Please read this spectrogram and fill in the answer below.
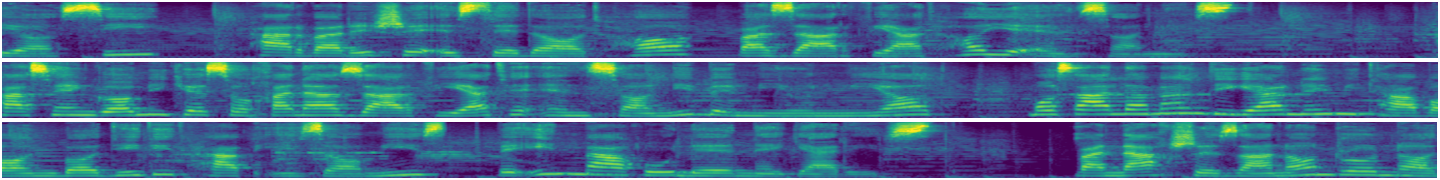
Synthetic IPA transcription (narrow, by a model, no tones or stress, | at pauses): iɒːsiː | pʰæɾvæɾe̞ʃe̞ʔest̪e̞d̪ɒːd̪̥hɒːvæzæɾfiæt̪ʰhɒːje̞ensɒːniːst̪ | pʰæshe̞ŋɡɒːmiːcʰe̞so̞xænæzːæɾfijæt̪ʰe̞ʔensɒːniːbe̞mijunmijɒːd̪̥mo̞sælːæmænd̪iːɟæɾne̞miːt̪ʰævɒːnbɒːd̪iːd̪iːt̪ʰæbʔiːzɒːmiːzb̥e̞ʔiːnmæɣuːle̞ne̞ɟæɾiːst̪ | vænæɣʃe̞zænɒːnronɒː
